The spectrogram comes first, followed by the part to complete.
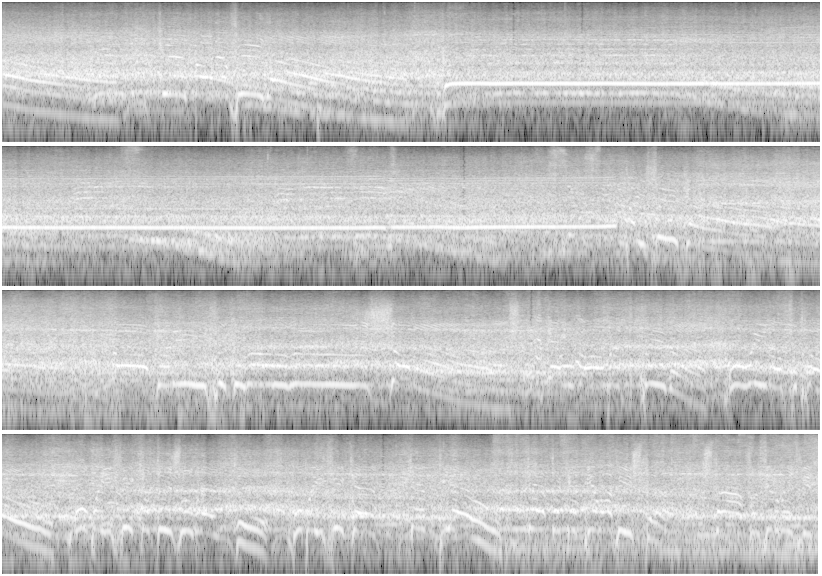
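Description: A large football stadium crowd cheering and singing in celebration of a goal, many voices overlapping with shouts that fall in pitch. A single steady tone rings out over the crowd from about four seconds in for about ten seconds.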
